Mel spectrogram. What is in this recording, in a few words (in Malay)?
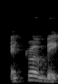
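"aerobik", Malay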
